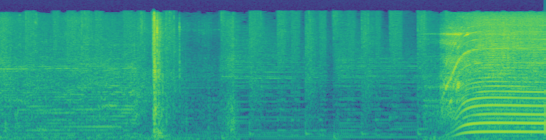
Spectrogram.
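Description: Quiet background music with one sharp click about a second and a half in; near the end a foam-board RC plane's electric motor and propeller spin up with a quickly rising whine that settles into a steady, loud whine.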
